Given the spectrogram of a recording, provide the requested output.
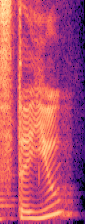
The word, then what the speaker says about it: стою: Pay attention to where the accent is. I pronounce O as A. Стою.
